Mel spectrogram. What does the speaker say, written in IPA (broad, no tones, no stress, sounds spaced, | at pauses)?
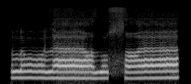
l ɔː l aː ðˤ y sˤ aː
